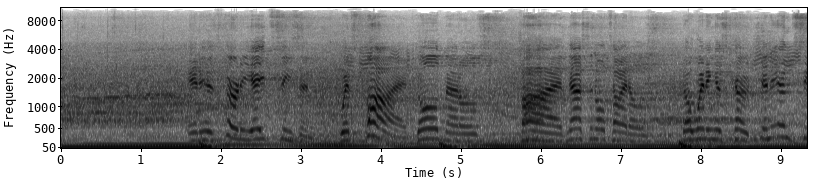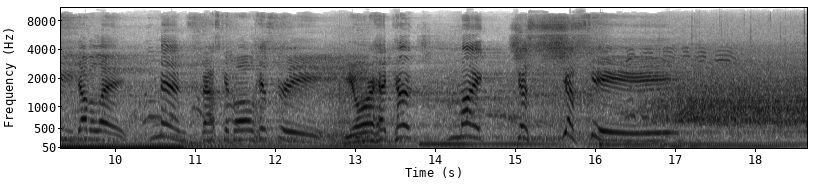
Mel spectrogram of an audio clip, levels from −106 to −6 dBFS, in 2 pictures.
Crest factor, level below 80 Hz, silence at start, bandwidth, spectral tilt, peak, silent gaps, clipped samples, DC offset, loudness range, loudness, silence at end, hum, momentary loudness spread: 12 dB; -18 dBFS; 0 s; 9.8 kHz; -5 dB/octave; 0 dBFS; none; under 0.1%; under 0.1%; 1 LU; -13 LUFS; 0 s; none; 7 LU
